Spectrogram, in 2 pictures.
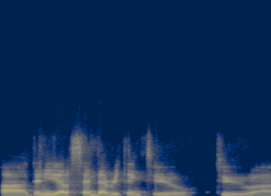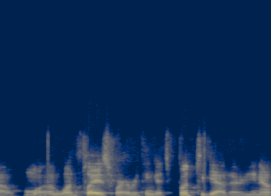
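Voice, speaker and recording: Speaking fairly quickly in a flat monotone, a man with a Spanish accent keeps to a medium pitch. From Costa Rica. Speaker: tequila company founder. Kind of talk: interview. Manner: hesitant, many fillers and repeats.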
